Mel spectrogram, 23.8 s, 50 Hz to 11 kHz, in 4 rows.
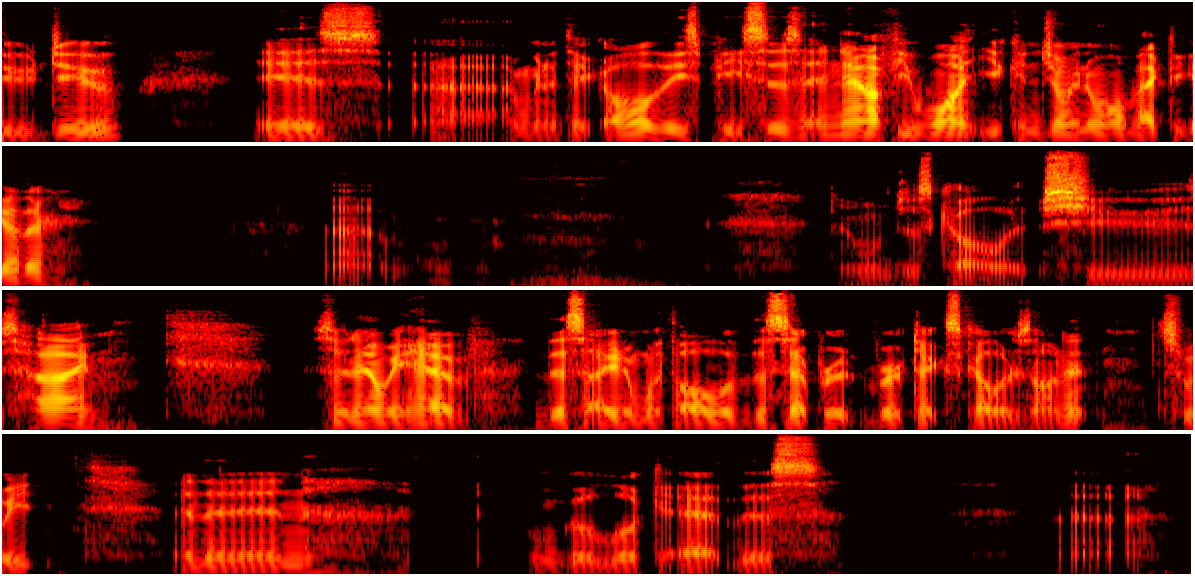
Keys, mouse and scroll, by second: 0.8-2.8 middle drag, 2.8-5.5 drag, 3.8 middle click, 5.5-14.3 shift+middle drag, 7.1 ctrl+j, 9.3 F2, 14.3 click, 14.4-19.7 middle drag, 19.7 click, 19.7 scroll down 1, 19.8 middle click, 20.7 click, 20.8-22.1 middle drag, 22.1 click, 22.2 middle drag, 22.5 click, 22.5-23.8 middle drag.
